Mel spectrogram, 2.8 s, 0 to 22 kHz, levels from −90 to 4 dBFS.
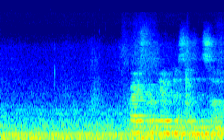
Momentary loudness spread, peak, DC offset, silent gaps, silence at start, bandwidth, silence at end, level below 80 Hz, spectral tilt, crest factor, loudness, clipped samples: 9 LU; -16 dBFS; under 0.1%; none; 0 s; 13.5 kHz; 0 s; -38 dBFS; -7 dB/octave; 16 dB; -33 LUFS; under 0.1%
